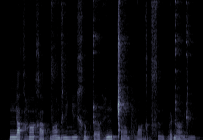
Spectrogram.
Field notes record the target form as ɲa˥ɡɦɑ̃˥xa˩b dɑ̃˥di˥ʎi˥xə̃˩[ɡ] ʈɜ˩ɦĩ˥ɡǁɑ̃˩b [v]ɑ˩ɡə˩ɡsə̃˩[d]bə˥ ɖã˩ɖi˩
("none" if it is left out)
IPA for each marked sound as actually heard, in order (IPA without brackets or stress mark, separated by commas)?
b, v, ɡ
